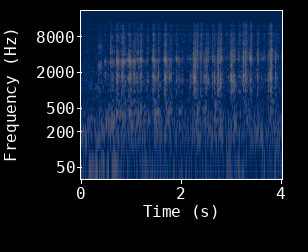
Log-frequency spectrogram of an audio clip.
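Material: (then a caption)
Coated paper. A wooden stylus scratches the bird area of a black-coated scratch-art page in a spiral-bound book with steady strokes. The result is a quiet, dry, papery scratching that pulses with each stroke, with a bright, hissy tone centered around 3.3 kHz and almost no low end.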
